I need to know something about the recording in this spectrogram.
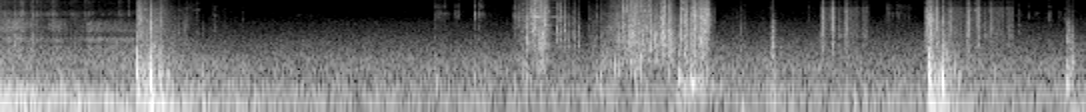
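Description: A rifle fires loud, sharp shots that echo briefly.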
